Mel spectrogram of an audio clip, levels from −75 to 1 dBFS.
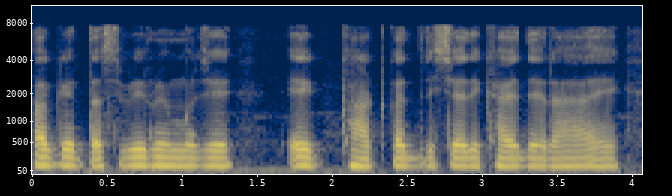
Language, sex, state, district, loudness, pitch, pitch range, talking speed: Hindi, male, West Bengal, Alipurduar, -17 LUFS, 115 Hz, 110-120 Hz, 175 wpm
